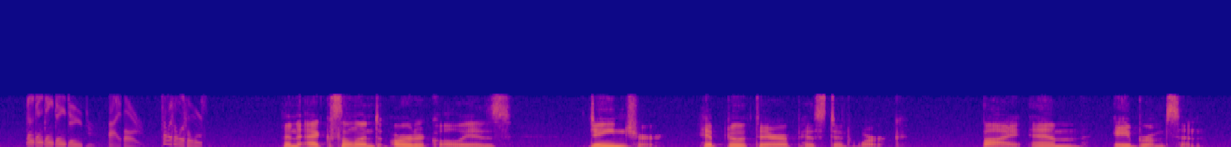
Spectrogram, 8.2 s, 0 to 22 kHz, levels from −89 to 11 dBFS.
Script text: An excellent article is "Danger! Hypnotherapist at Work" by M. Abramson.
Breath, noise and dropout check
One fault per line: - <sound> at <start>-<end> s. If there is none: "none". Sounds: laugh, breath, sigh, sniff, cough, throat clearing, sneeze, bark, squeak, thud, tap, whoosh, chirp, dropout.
- chirp at 0.2-1.4 s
